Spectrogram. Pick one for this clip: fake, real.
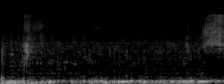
fake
